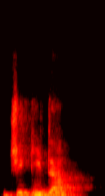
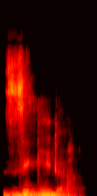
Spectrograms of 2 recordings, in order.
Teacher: language area pronounce this sound as the alviola frive Z so a word such as jigida in the west meaning heart is pronounced zigida in the East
